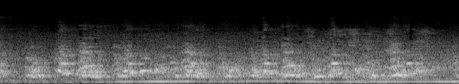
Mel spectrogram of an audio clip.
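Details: Outside yard at Old Friends Senior Dog Sanctuary: excited old dogs yap and bark in quick repeated bursts while Titus passes, a low steady drone running underneath.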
